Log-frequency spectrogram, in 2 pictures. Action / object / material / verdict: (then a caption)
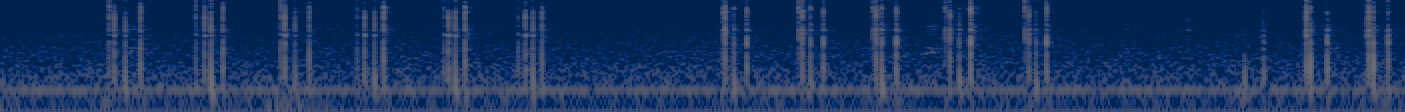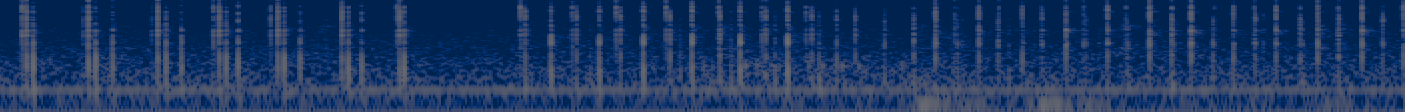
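tap / thin flat plastic fridge magnet / plastic / none. Long fingernails tap and scratch a flat, hand-sized, thin and solid plastic fridge magnet printed with Groot from "Guardians of the Galaxy." Sharp, bright clicks come in spaced bursts at first, then speed up into a rapid, dense run of dozens of quick taps over a faint low hum.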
